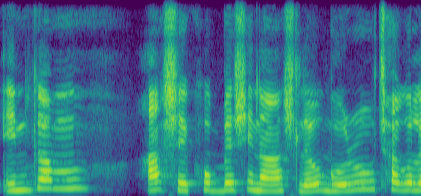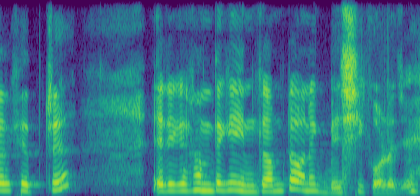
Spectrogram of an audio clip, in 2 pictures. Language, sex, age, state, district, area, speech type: Bengali, female, 45-60, West Bengal, South 24 Parganas, rural, spontaneous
